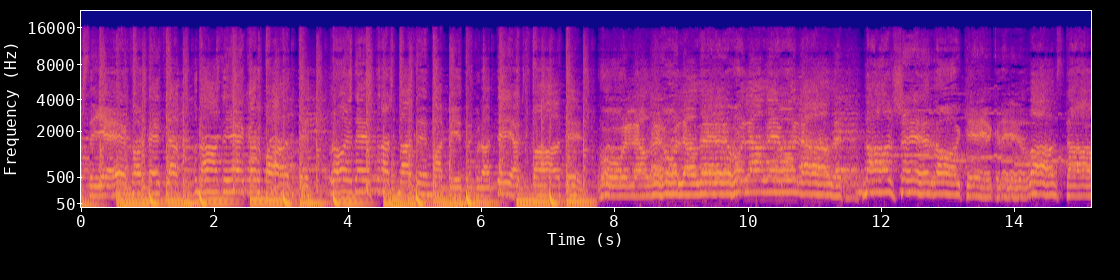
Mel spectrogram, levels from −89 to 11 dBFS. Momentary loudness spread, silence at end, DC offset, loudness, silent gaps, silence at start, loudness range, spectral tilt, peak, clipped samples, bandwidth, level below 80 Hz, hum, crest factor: 5 LU; 0 s; under 0.1%; -15 LUFS; none; 0 s; 2 LU; -5.5 dB/octave; -4 dBFS; under 0.1%; 16.5 kHz; -20 dBFS; none; 10 dB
